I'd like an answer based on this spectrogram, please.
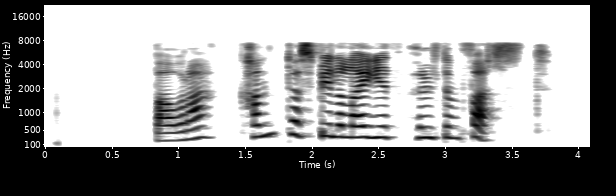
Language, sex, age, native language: Icelandic, female, 20-29, Thai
